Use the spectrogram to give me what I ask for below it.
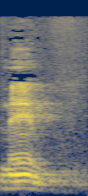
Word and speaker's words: name: You're right, name. Okay. If you apply the Fierro sound chart, you have a short sounding A, na, Na-me. Na-me. Okay? They're both short vowels.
